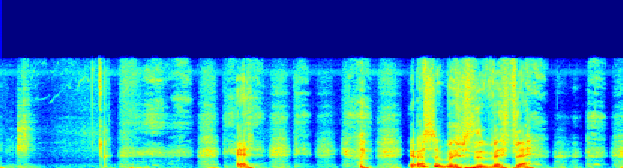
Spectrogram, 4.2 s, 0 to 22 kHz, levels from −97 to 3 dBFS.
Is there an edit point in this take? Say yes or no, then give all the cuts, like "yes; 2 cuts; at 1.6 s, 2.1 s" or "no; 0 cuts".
yes; 1 cut; at 2.7 s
